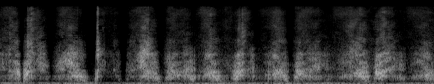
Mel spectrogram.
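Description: Fingernails scratch and tap the lid rim and side of a round, hollow plastic tub with a white lid and a clear body, held in one hand. A steady run of dry, raspy rubbing strokes with brief pauses between them sits mostly in the midrange, with a few faint bright ticks and little low end.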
